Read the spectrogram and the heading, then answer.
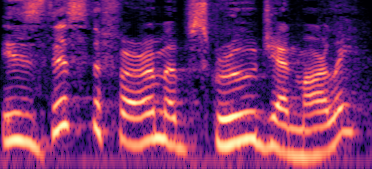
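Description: An actor playing an earnest, genteel charity collector in a radio play, speaking with polite formality. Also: male voice, sits high, lively intonation, slow pace, fairly bright tone, heavily acted. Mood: courteous, hopeful.

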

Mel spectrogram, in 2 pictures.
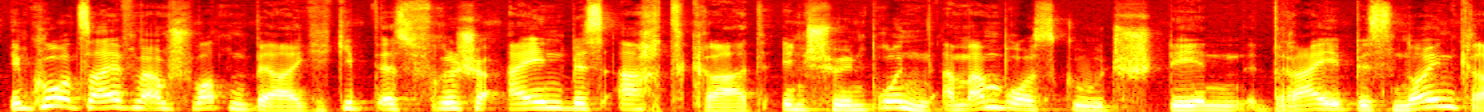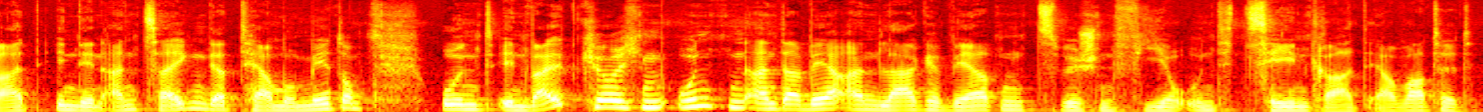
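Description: A man in his thirties presenting scripted regional news and weather in a measured, formal announcing manner with clear emphasis. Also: mid-range voice, darkish tone. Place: TV studio.

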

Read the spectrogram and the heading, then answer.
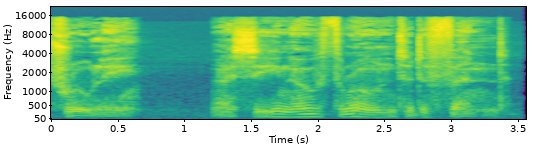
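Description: An actor playing a cruel, mocking older male warlord in a video game cutscene, speaking in a deep gravelly voice with slow, taunting, theatrical delivery. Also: slight background noise, heavily acted.

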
